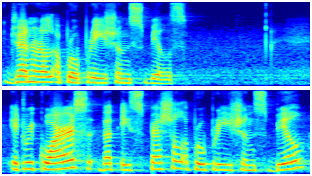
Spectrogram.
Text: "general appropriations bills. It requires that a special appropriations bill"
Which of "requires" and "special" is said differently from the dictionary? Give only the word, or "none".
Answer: requires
